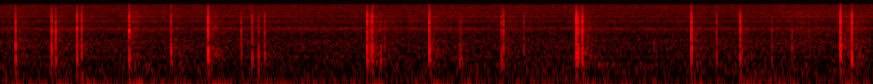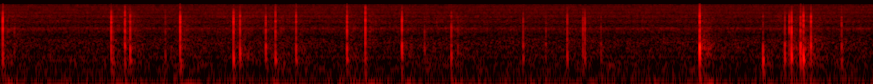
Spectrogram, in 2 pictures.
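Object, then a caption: Glossy plastic cosmetics bag. A small red polka-dot glossy plastic cosmetics bag lies flat while long dark-painted nails tap and lightly scratch its surface. Quick, dry clicks with very short ring sit over a soft, low, steady background hiss, with faint scratching rustles between them.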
